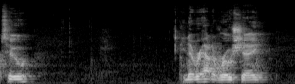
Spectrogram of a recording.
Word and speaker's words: Rocher: you never had a rocher it says rocher but i believe it's pronounced roche it's a hazelnut just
